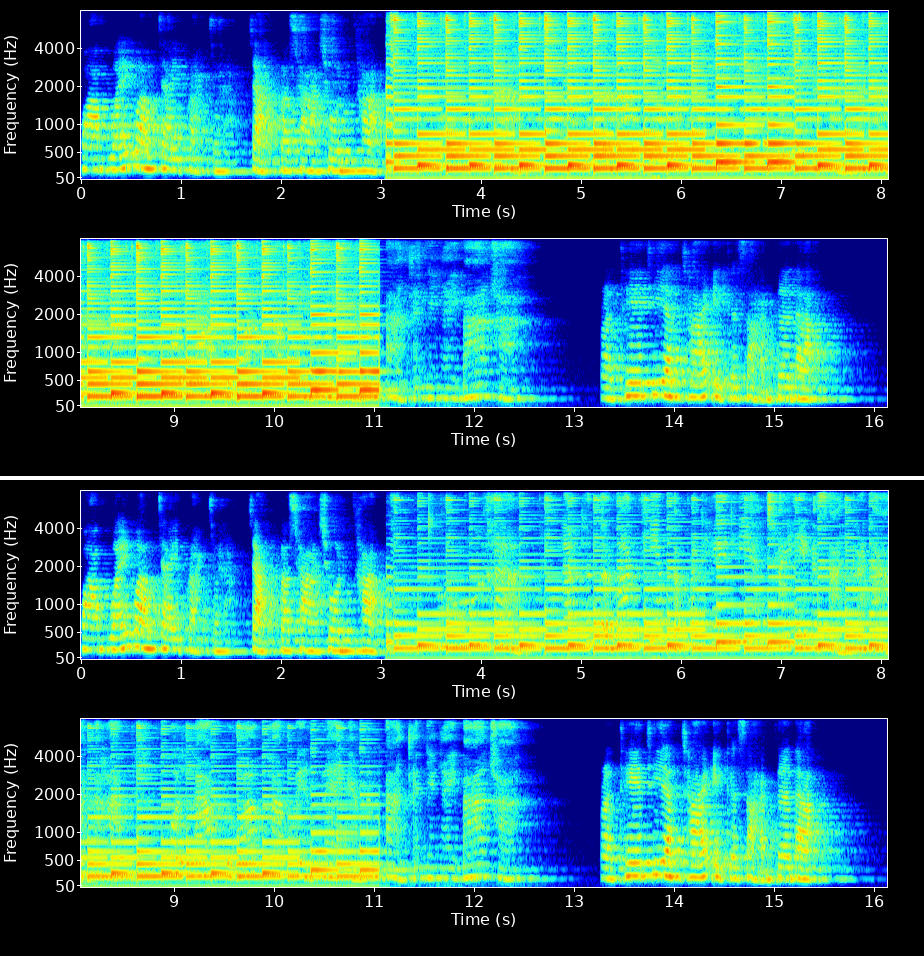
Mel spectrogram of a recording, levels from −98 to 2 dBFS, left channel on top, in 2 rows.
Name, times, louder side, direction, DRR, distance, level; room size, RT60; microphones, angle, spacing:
voice 1, 0.0-3.0 13.3-15.4, right 1 dB, 45° right, 0 dB, 1.9 m, -30 dB
Acoustic guitar, 3.1-11.1, left 7 dB, 80° left, 0.3 m, -21 dB
voice 2, 3.5-12.5, right 1 dB, 65° right, 0 dB, 1.6 m, -36 dB
18.5 x 6.8 x 4.0 m, 0.92 s
head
